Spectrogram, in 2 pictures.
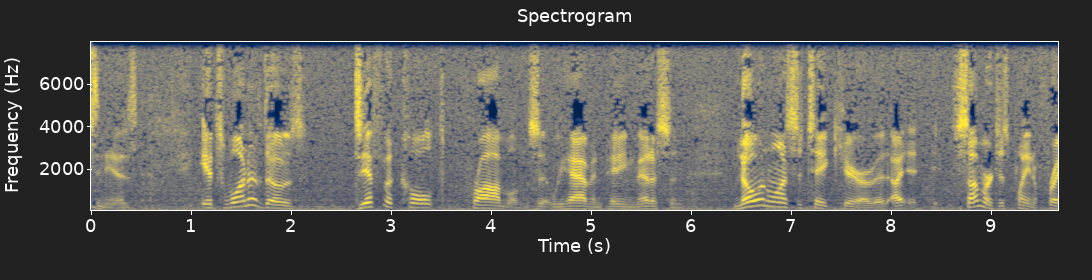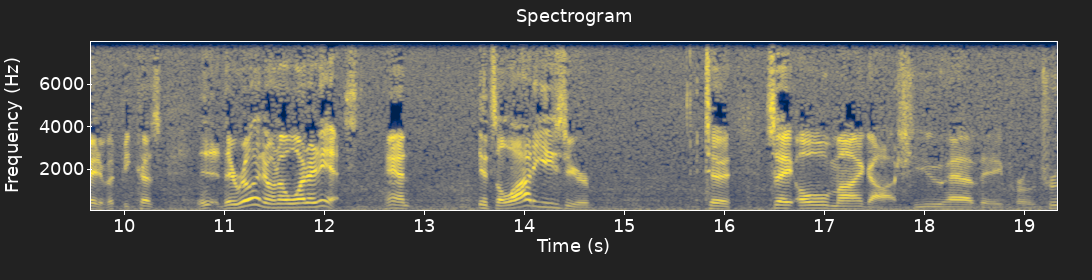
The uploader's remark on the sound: Fibro Podcast From A Car. Driving back from a multispecialty conference.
